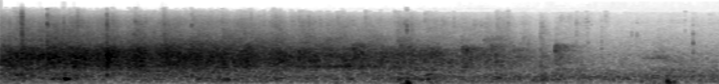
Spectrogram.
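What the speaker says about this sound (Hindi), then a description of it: "उपस्थिति एवं तांकर उद्बोधन आम मन को निश्चित रूपे उत्साहित करिबो करताली माध्यम रे स्वागत करिबो" An audience at a ceremony for a visit by the President in Puri claps steadily, a dense wash of applause heard alone that slowly thins out.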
